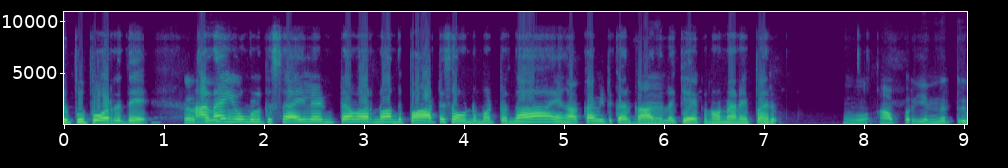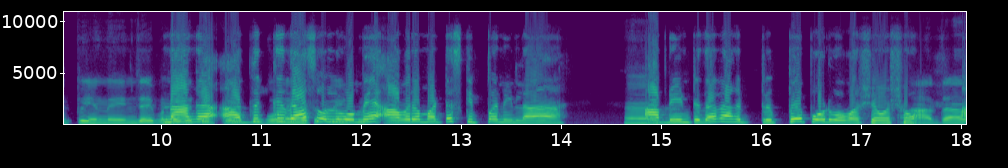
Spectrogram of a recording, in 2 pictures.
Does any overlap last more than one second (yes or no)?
yes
